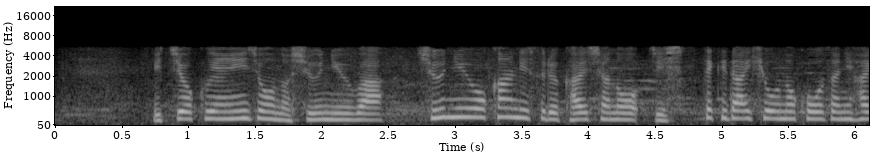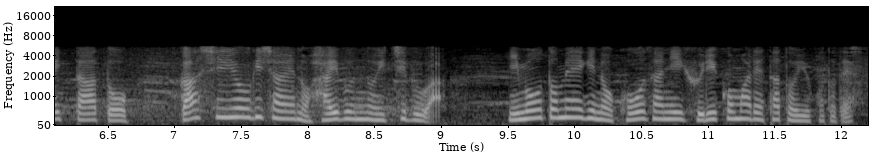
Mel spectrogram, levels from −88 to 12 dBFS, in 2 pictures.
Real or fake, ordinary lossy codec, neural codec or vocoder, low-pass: real; none; none; 5.4 kHz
